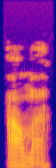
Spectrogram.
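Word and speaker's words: עלמה: only refers to a young woman, which is pronounced alma in Hebrew?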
